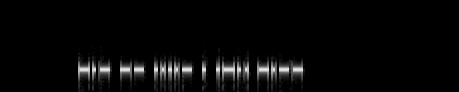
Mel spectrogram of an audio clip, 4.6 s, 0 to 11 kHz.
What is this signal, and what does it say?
Morse code, heard as a keyed tone, about 34 wpm, 700 Hz. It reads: KM4ELY
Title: USA Call Signs - 6 Characters - Repeated 2x - 35wpm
